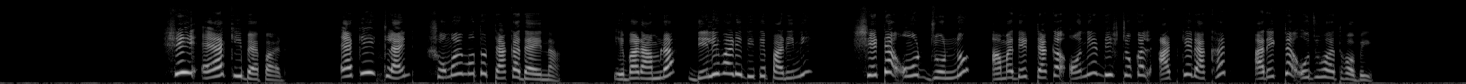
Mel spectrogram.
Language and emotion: Bengali, disgusted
